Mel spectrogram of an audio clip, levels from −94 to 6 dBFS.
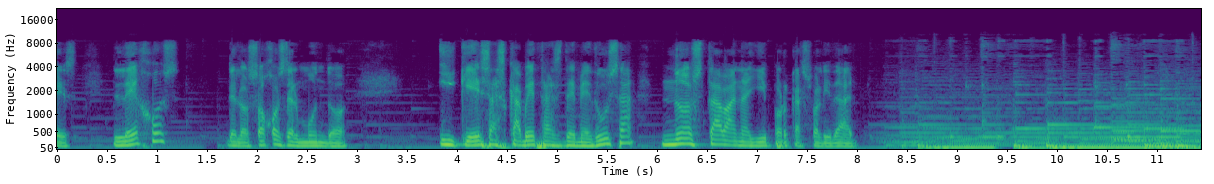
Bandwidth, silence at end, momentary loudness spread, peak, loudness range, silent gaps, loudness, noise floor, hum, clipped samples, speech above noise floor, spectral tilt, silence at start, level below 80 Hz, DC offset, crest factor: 9.2 kHz; 0 s; 10 LU; -6 dBFS; 5 LU; none; -22 LUFS; -48 dBFS; none; under 0.1%; 27 dB; -6.5 dB/octave; 0 s; -28 dBFS; under 0.1%; 14 dB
